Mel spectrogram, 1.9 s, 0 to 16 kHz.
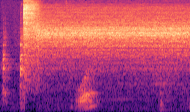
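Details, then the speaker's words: Loud steady hiss with no pulsing while inflating a new tube in a 60-year-old 13-24 Goodrich Hi-Cleat tractor tire on a 100-year-old wood spoke rim of a Ford AA doodlebug; air is probably escaping between tire and rim while the bead seats. "Might be pushing air out of the... Probably coming out of the tire, between the tire and the rim."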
